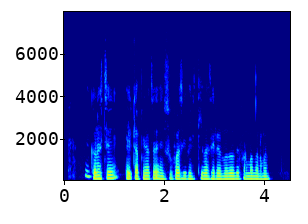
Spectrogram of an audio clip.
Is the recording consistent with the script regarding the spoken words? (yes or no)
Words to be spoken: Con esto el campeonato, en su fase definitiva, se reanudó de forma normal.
yes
